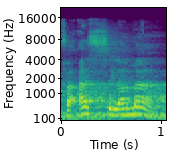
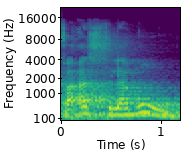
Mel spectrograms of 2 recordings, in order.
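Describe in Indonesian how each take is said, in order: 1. Vokal akhirnya bunyi 'a'. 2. Vokal akhirnya bunyi 'u'. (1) "Kalau pakai fathah" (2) "pakai dhammah"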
